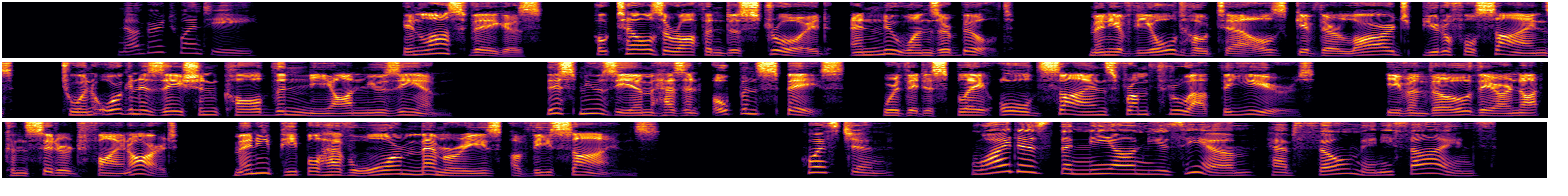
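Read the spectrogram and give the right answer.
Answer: Old hotels that are destroyed give their signs to it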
